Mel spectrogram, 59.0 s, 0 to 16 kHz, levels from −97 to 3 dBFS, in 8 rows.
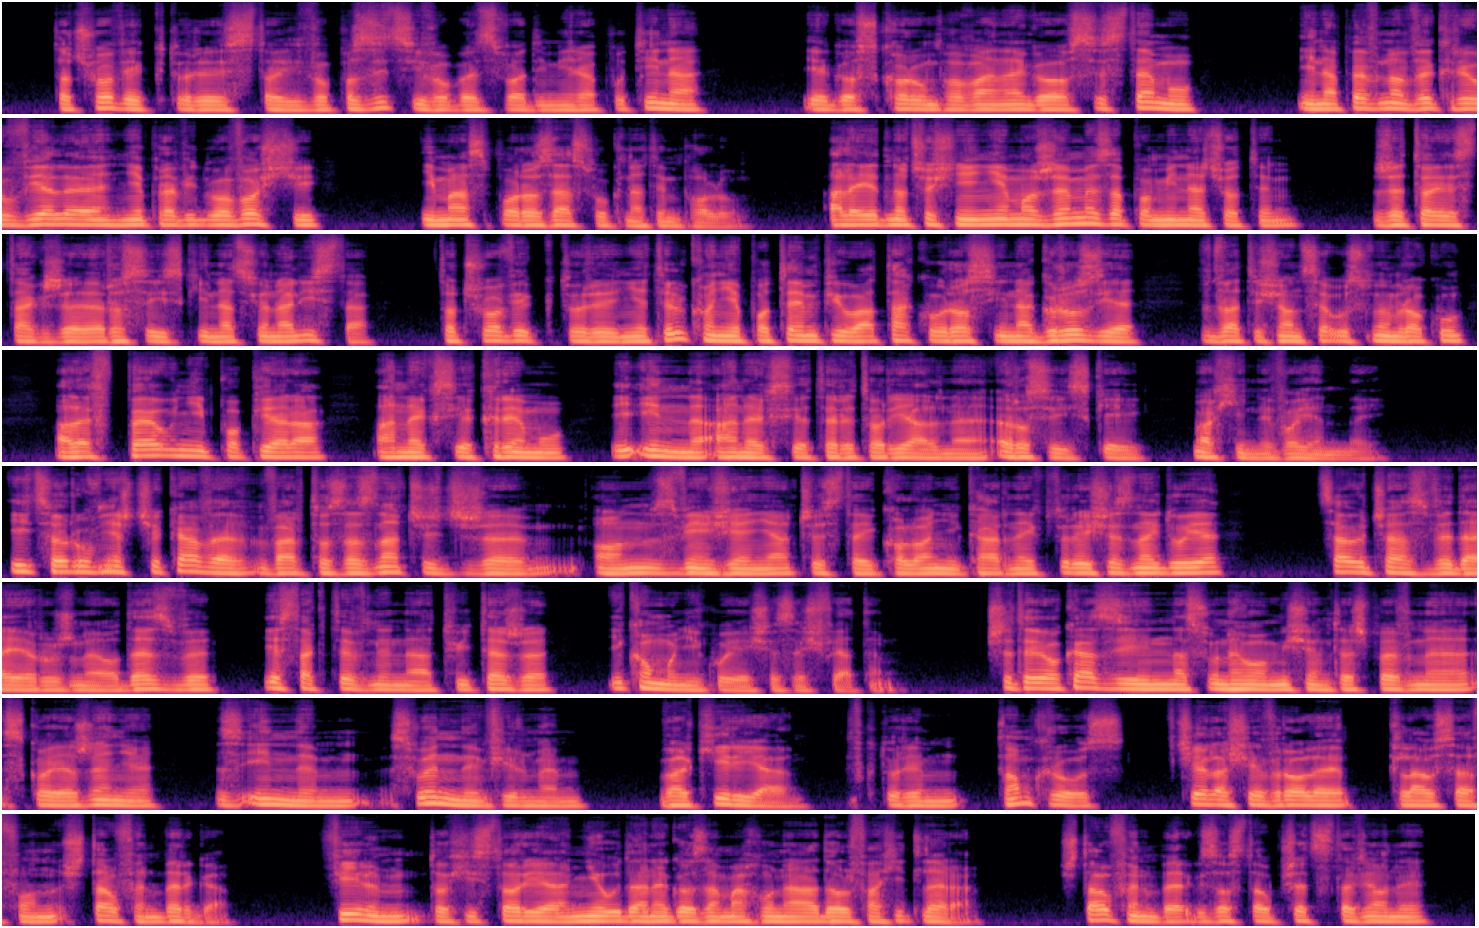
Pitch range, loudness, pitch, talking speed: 110-125 Hz, -21 LUFS, 115 Hz, 135 wpm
